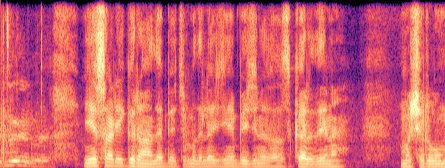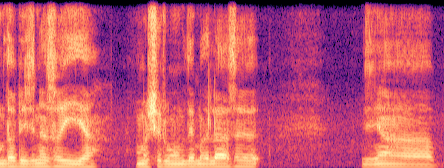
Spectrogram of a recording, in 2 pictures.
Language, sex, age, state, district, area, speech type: Dogri, male, 18-30, Jammu and Kashmir, Reasi, rural, spontaneous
